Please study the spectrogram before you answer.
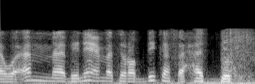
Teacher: خرج اللفظ ثاء مهموسة، الثاء دي من حروف الهمس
